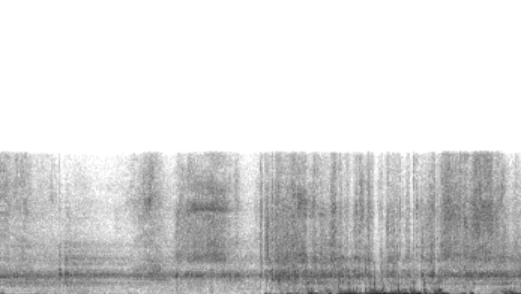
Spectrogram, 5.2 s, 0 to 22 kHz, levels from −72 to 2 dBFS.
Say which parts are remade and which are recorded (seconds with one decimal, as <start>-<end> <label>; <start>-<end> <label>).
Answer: 0.0-5.2 recorded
